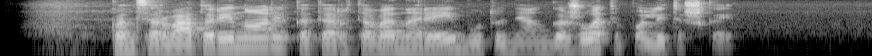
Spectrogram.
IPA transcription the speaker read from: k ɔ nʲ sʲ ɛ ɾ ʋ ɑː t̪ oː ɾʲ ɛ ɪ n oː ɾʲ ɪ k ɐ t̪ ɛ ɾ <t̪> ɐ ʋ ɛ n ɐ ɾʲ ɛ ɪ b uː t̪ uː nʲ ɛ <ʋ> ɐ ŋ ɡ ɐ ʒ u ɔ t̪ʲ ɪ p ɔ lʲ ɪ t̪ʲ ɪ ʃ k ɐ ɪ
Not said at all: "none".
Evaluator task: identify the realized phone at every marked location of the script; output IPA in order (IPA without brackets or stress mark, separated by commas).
t̪, none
